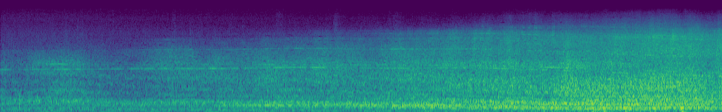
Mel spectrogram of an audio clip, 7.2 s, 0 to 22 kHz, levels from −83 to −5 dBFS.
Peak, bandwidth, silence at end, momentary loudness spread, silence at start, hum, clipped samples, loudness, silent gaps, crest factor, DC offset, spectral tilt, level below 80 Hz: -4 dBFS; 15.5 kHz; 0 s; 16 LU; 0 s; none; under 0.1%; -21 LUFS; none; 18 dB; under 0.1%; -4.5 dB/octave; -40 dBFS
